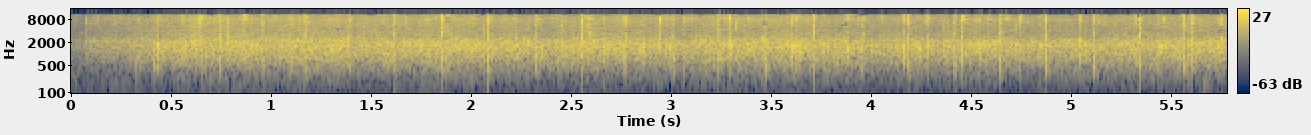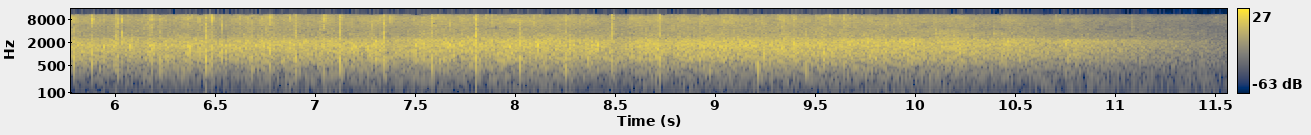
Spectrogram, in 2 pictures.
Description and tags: This recording was taken during a performance at the Colorado Symphony on January 28th (2017). Recorded with a black Sony IC voice recorder.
